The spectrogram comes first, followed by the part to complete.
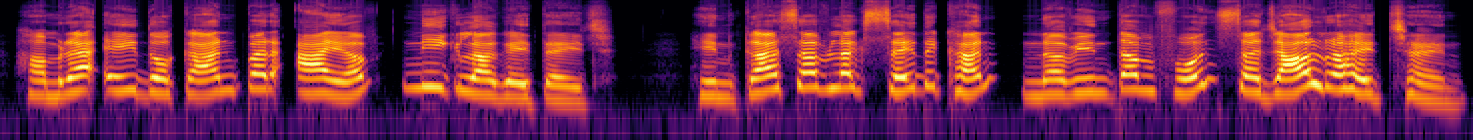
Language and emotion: Maithili, happy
